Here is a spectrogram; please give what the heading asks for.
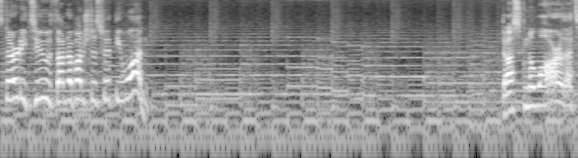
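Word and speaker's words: Dusknoir: Dusk Noir, that's how you say it.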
